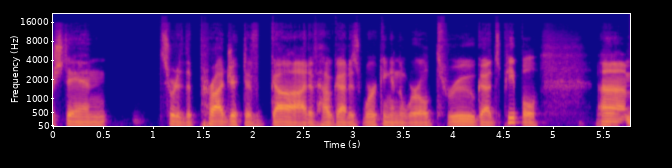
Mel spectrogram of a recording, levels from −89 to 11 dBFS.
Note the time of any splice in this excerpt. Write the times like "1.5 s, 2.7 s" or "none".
none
